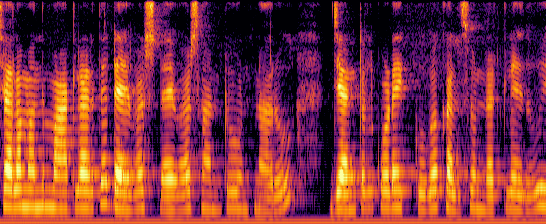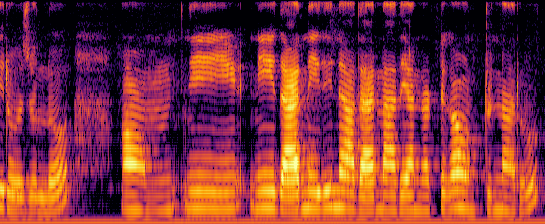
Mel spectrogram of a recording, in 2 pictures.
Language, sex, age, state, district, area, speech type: Telugu, female, 18-30, Telangana, Karimnagar, urban, spontaneous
